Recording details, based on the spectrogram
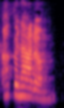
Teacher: the actual word is up and at them, but we don't pronounce it them. We say M. We take off the TH sound.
